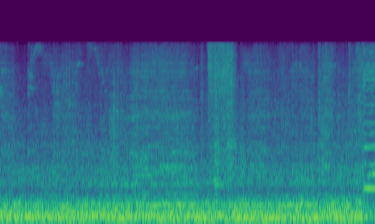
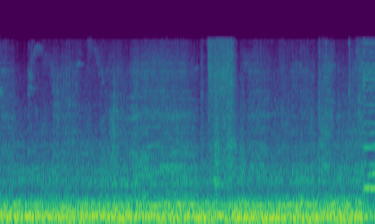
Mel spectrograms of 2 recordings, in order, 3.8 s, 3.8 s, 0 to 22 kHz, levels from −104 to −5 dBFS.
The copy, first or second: second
